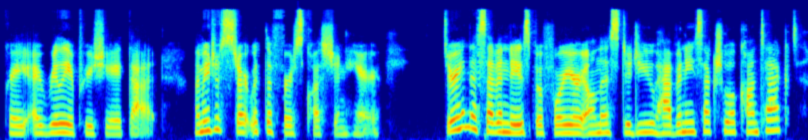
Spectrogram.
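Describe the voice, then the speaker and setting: A woman narrating a training video and playing a calm, reassuring public health interviewer. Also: fairly high pitch, brisk, dry recording.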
